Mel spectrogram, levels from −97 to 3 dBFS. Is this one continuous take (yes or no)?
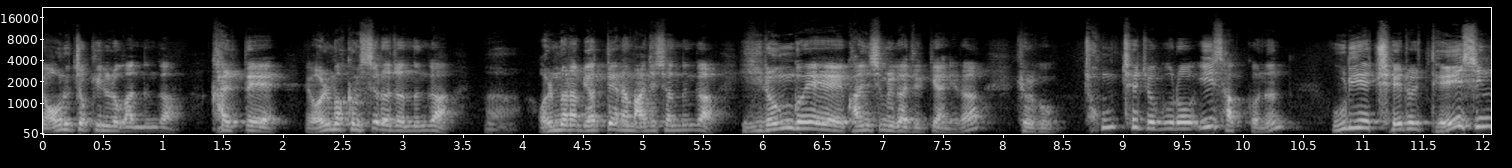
yes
